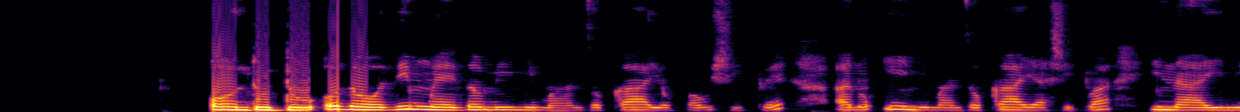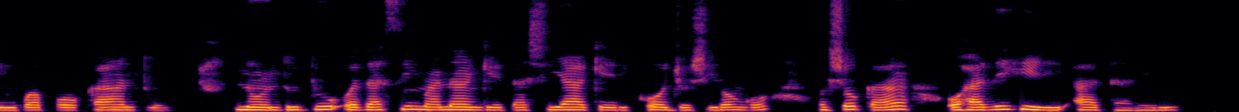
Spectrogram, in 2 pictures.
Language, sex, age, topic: Oshiwambo, female, 25-35, agriculture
